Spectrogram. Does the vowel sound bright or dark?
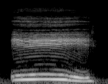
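dark. The vowel is darker with more space behind. The speaker calls it right. "it was an e"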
